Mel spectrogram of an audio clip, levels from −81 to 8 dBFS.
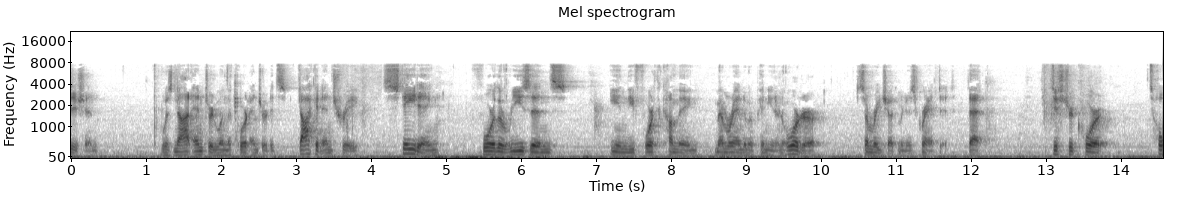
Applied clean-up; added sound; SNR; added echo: none; none; none; none.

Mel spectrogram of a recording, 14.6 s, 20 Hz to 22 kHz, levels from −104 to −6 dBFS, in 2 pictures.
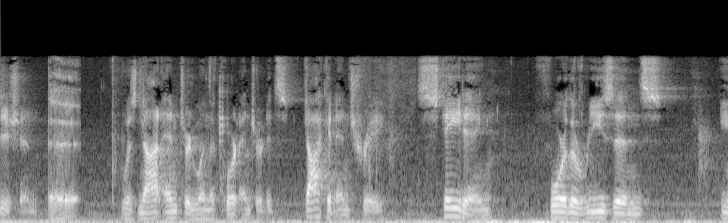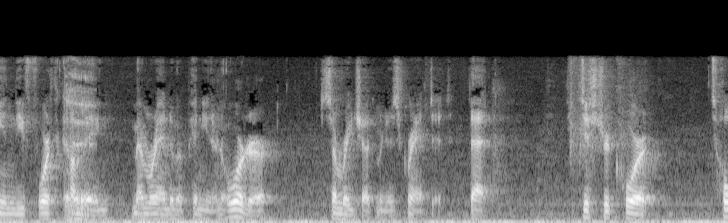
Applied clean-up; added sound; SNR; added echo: none; Burping, eructation; 0 dB; none.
